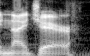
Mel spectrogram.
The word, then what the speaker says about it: Niger: say Niger you don't you don't say it with a hard G grle um you pronounce it like it's an airline you say Niger MH okay that's fair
